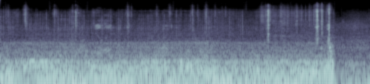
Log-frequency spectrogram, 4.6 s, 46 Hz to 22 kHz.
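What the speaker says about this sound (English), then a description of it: "Is there ever not traffic on I-95?" Traffic on the I-95 highway, a loud, close, continuous roar of passing cars heard from inside or beside a vehicle, with faint clicks and jingles over it before the noise drops abruptly near the end.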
